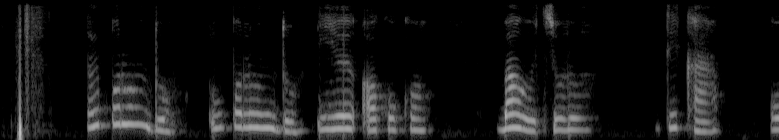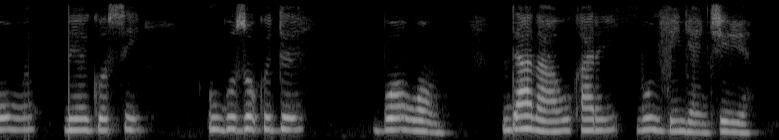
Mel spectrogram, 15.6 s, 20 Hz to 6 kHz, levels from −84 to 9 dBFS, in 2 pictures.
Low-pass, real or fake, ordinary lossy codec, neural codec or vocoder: 5.4 kHz; fake; none; codec, 24 kHz, 0.9 kbps, WavTokenizer, medium speech release version 1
